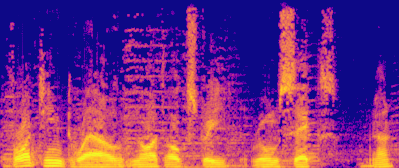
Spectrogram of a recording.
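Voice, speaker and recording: An actor playing a jittery small-time crook and informant in a 1950s radio noir, slangy, stammering and evasive. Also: male voice, deep voice, very slow, soft background music. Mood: nervous, scheming. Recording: dull old radio recording.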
